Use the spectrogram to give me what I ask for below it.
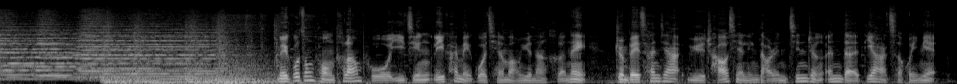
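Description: Nothing in this audio stood out as a technical fault on listening.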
